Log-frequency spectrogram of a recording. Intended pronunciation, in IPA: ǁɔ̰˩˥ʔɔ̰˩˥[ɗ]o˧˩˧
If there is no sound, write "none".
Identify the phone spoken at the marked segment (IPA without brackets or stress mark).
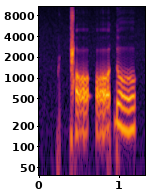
ɗ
